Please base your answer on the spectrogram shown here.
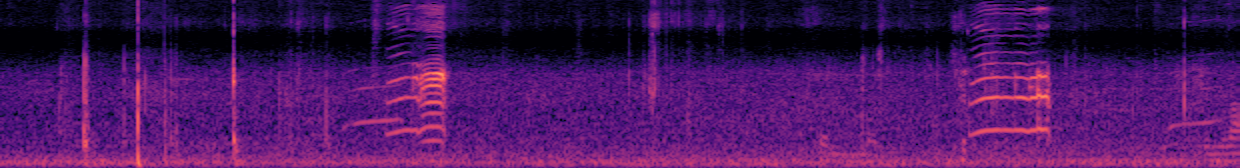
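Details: Little baby monkey said to be recovering from a mental defect, crying loudly: two bursts of high, rich, arching wails with stacked overtones, separated by soft clicks and a steady low background rumble.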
